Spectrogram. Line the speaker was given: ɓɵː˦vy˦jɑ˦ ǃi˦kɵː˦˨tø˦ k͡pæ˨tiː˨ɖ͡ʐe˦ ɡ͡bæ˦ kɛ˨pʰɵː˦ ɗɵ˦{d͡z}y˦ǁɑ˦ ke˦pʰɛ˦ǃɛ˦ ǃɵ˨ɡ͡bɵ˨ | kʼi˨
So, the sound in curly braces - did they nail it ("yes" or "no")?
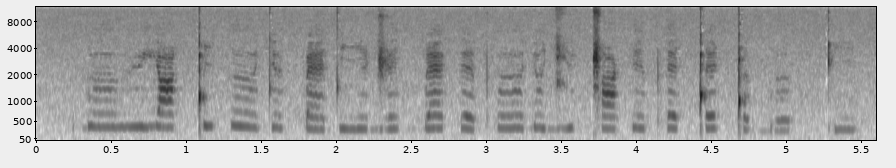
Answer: no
